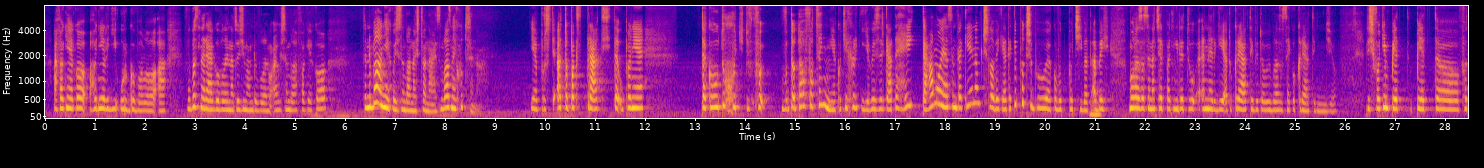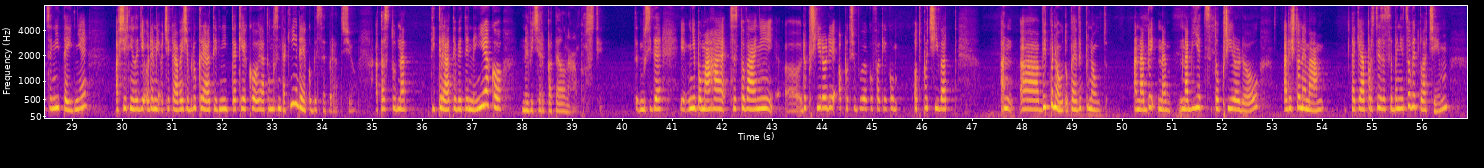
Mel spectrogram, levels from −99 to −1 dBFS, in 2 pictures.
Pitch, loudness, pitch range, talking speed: 255 Hz, -20 LUFS, 235-275 Hz, 160 wpm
